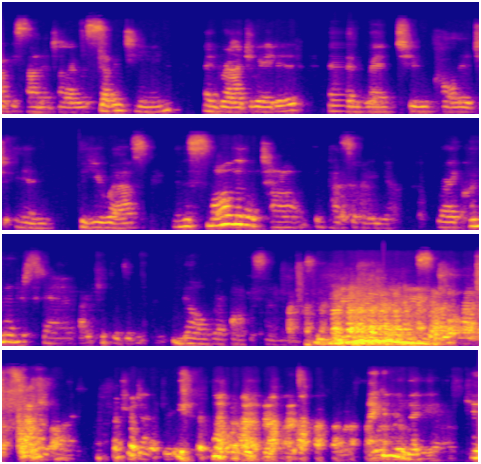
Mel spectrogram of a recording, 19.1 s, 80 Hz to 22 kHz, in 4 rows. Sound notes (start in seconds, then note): 12.4 laughing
